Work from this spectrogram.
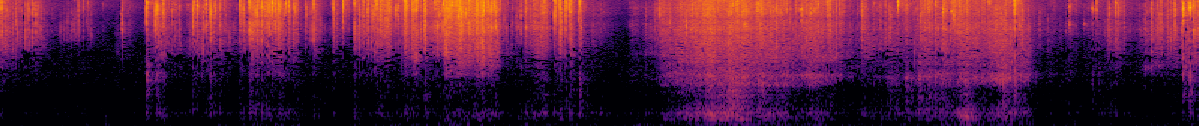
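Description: Loose roasted coffee beans piled on a cloth mat are scooped up in cupped hands, dropped, and stirred with the fingers. The result is a soft, bright, dry rattling and clicking that swells into denser crackling pours and fades between handfuls, all at low volume.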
